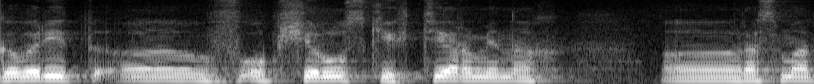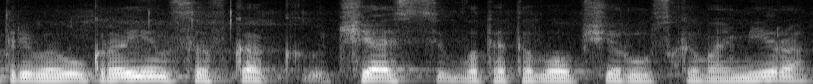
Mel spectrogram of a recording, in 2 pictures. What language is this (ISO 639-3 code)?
rus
